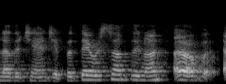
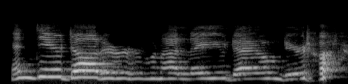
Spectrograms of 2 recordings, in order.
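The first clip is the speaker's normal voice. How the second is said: put-on preacher voice, higher and slower; 5 semitones higher than usual. Talking with another speaker about Kylie's mom, imitating Lindsay's preacher talk. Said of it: "preacher talk is exactly what I thought of".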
